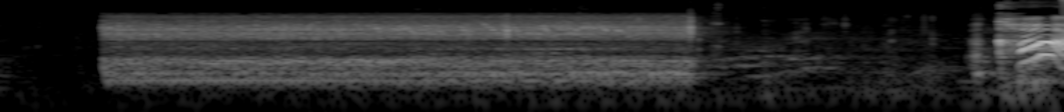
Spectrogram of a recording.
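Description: A car engine runs at a steady hum for about three seconds, then cuts off, leaving quiet rustle before a brief sharper sound at the end.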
